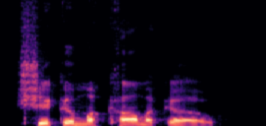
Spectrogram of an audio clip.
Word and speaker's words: Chickamaconico: Chickamaconico. Chickamaconico. Chickamaconico. – Pretty much just how it's spelt, so that's not that bad.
